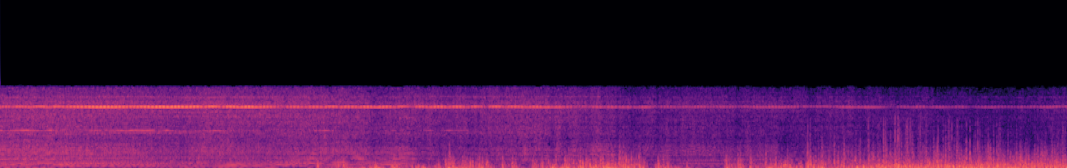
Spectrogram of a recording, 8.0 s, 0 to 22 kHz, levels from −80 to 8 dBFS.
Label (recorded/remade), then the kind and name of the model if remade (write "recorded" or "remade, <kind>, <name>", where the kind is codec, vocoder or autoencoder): recorded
